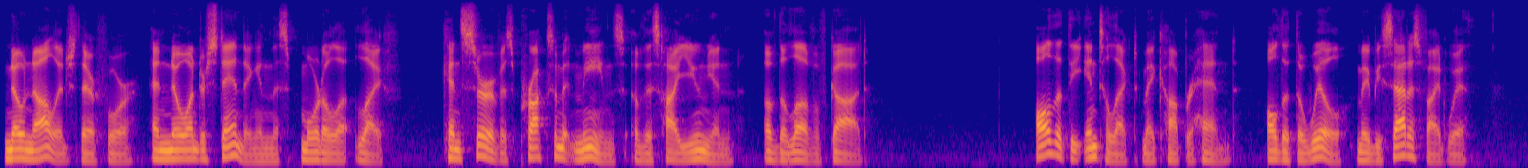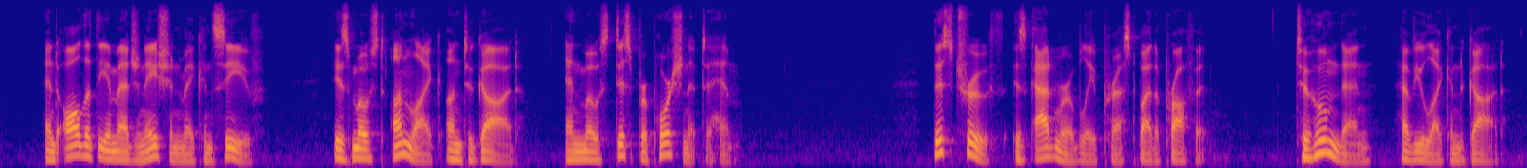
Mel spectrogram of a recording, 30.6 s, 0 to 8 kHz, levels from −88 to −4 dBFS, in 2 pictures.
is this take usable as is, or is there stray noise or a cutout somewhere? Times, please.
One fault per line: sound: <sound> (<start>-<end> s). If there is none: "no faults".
no faults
